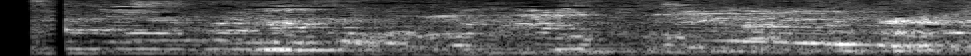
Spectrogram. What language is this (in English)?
Czech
